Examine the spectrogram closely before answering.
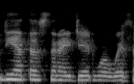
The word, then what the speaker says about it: dieta: Could you tell us how to spell dieta? Is that how you pronounce that?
